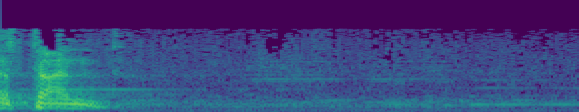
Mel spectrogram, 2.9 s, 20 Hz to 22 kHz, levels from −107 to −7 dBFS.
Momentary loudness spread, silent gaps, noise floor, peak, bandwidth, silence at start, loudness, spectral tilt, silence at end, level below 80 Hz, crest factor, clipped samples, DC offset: 28 LU; none; -61 dBFS; -14 dBFS; 8 kHz; 0 s; -32 LUFS; -2.5 dB/octave; 2.25 s; -78 dBFS; 24 dB; under 0.1%; under 0.1%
